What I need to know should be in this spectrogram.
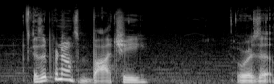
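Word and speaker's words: Bocchi: But I don't know how to pronounce that show. It's the anime, right? The one with the anxiety girl. Oh, it's Bochi.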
